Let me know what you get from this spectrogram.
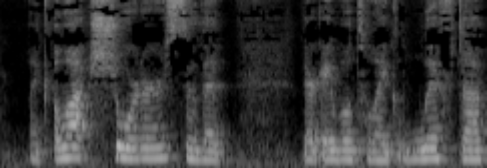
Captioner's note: none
